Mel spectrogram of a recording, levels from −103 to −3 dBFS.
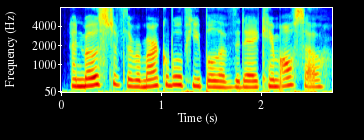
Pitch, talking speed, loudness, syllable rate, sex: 245 Hz, 245 wpm, -18 LUFS, 6.4 syllables/s, female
